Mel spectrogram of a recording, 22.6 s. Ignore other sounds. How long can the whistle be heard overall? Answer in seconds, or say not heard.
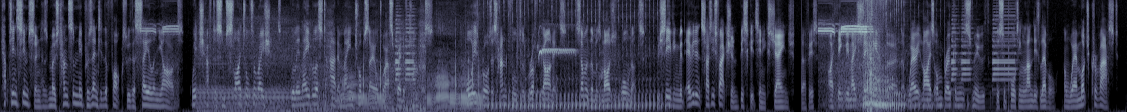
4 s.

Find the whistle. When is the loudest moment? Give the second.
17 s.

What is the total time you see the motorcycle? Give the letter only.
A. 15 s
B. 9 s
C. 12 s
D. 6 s
C.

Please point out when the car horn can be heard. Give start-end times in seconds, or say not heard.
7.9-8.3, 19.0-20.4.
